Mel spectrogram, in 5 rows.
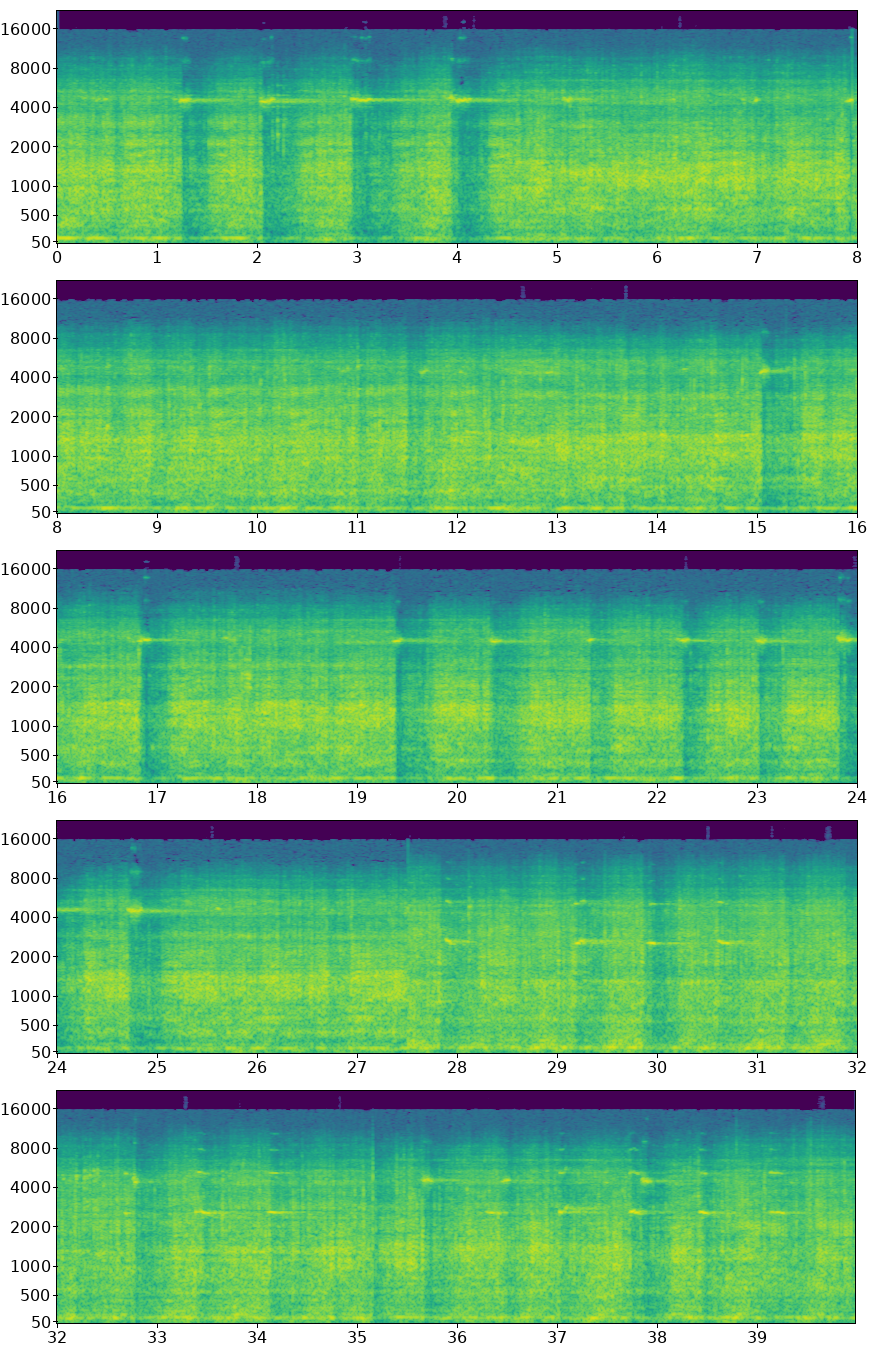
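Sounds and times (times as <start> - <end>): hand-crank grinder grinding: 0.0 - 39.9
thin squeak: 1.2 - 5.4, 32.2 - 34.5, 35.6 - 39.4.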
